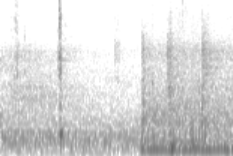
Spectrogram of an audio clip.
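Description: A few faint light clicks, one of them an elevator call button being pressed, over quiet room tone. A low steady hum comes in about one and a half seconds in, with a couple more soft clicks.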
